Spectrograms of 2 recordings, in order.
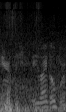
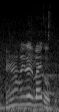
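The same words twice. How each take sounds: First: Said in the usual way. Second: Repeated higher and brighter. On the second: Real, not acted. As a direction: say it again, pitched up. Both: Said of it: "Said that already".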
